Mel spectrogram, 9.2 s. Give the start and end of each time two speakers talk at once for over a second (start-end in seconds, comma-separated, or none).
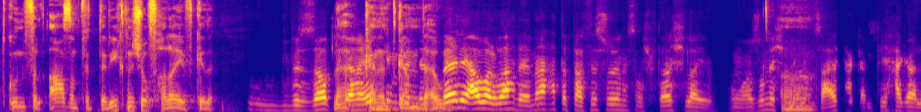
3.3-4.5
